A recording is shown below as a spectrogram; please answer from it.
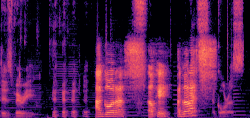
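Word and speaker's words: Agoras: a s a g o r a s aoras okay yes aoras sorry my English accent is very aoras okay aoras aoras right do follow aoras he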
